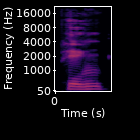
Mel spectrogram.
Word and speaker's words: PNG: ping that i got from a png i pronounce it ping i got it from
